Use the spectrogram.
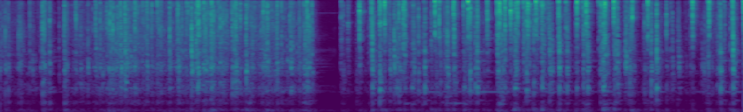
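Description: Fingertips and long acrylic nails type rapidly on a light-up, typewriter-style plastic mechanical keyboard with round plastic keycaps. The result is a dense stream of sharp, bright clicks and clacks with almost no low end, broken by a brief pause around the three-second mark before the typing resumes.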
